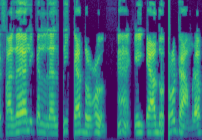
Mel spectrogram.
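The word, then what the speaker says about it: يَدُعُّ: যেমন আমরা অনেক সময় আইনের যে দাল আইন ফেস দু, দাল মানে আইনের উপর তো তাসদীদ, এই জন্য আইন দুইবার উচ্চারণ হয়, দালের সাথে একবার দাল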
